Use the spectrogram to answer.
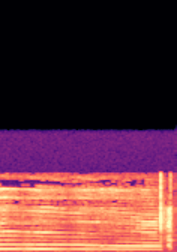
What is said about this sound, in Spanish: Pídeme un ladrido espeluznante. O di sorpréndeme. Ladrido espeluznante.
